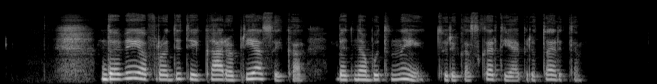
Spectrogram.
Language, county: Lithuanian, Vilnius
